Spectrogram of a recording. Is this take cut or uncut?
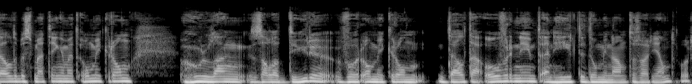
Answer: uncut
